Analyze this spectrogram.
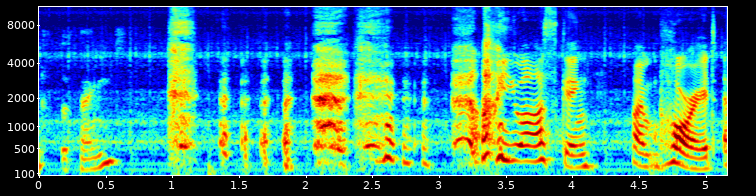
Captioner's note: laughs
